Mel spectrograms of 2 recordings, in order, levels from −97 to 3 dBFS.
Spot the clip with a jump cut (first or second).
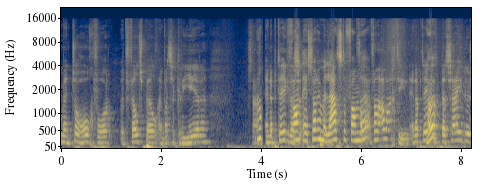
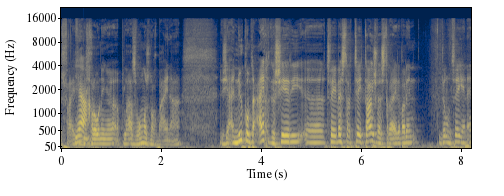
first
